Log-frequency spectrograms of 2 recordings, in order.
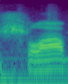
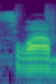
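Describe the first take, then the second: First: The word starts with a sh sound. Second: The word starts with a plain s sound. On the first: The speaker calls it right. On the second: The speaker calls it wrong. "not Slab Lord"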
